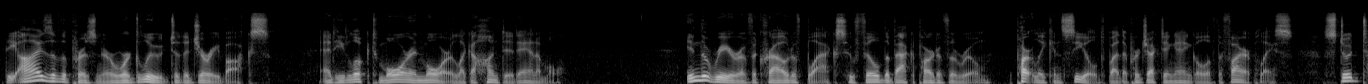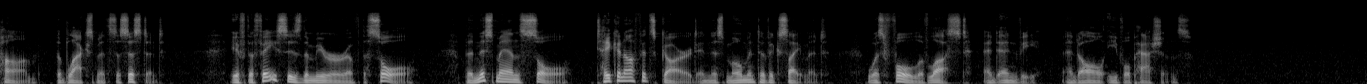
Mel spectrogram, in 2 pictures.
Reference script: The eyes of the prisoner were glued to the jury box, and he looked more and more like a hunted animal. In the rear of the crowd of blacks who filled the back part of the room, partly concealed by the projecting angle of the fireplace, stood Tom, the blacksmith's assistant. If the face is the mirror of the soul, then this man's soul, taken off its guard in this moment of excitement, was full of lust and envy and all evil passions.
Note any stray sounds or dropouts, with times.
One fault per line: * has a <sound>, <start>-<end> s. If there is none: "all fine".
all fine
